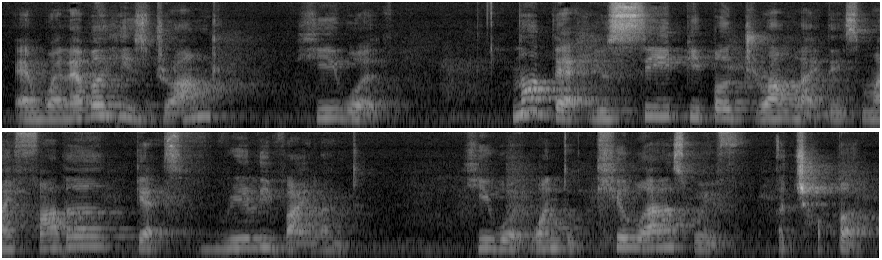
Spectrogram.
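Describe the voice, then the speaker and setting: A woman in her late fifties with a Singaporean accent recalls her life in a personal interview, speaking haltingly and repeating phrases for emphasis. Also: medium pitch. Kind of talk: personal oral history interview. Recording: echoey room, background hiss.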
